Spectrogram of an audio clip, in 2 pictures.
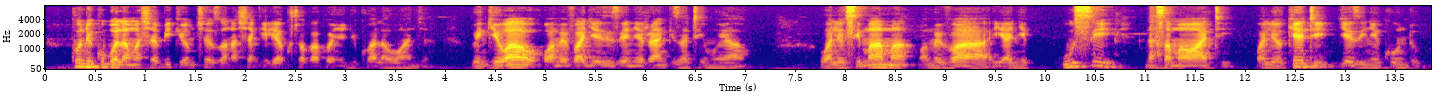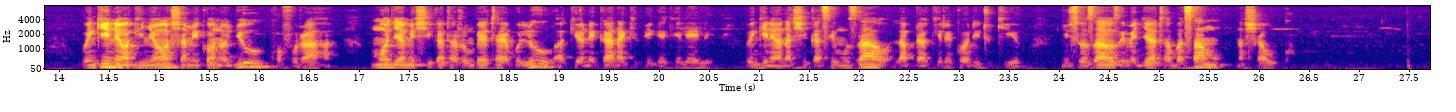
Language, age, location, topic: Swahili, 25-35, Mombasa, government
